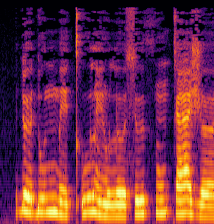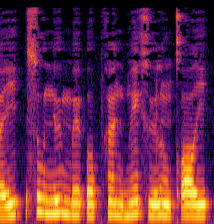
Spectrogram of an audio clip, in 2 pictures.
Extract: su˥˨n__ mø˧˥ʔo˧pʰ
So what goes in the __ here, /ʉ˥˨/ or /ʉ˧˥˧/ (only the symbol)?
ʉ˧˥˧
